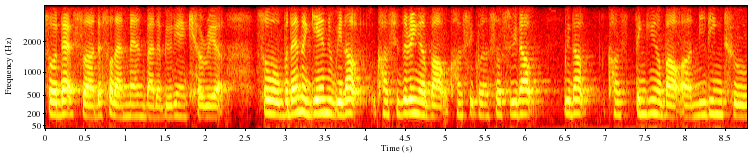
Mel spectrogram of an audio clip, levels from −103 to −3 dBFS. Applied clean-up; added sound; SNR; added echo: neural mask model Resemble Enhance denoiser.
